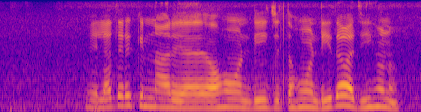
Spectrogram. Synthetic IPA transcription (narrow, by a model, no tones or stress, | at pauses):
ʋeːlaːt̪eːɾakɪnːaːɾeaɦõɳɖiːd͡ʒɪt̪ɦõːəɳɖiːt̪aːaːd͡ʒiːɦʊɳː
